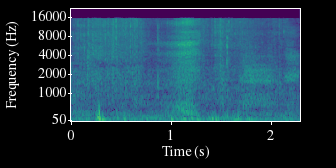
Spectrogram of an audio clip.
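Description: Uneven low rumble of wind and handling noise on a handheld phone microphone, with a light knock shortly after the start and a brief hiss about a second in.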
